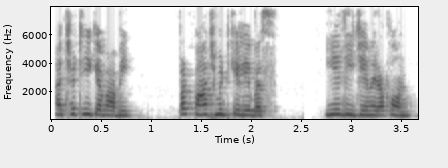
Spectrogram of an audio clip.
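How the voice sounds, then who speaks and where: A woman voicing a young sister-in-law in a cartoon, quick and obliging. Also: very high-pitched, fairly even intonation, background noise. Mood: chatty. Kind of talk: cartoon voice acting.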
